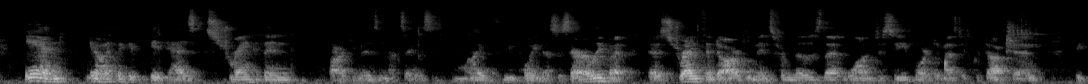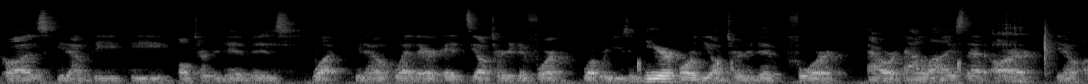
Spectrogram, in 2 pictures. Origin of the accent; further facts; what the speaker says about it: New York, United States; I grew up on Long Island by the water. You know, being at the beach was a big part of my life always.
